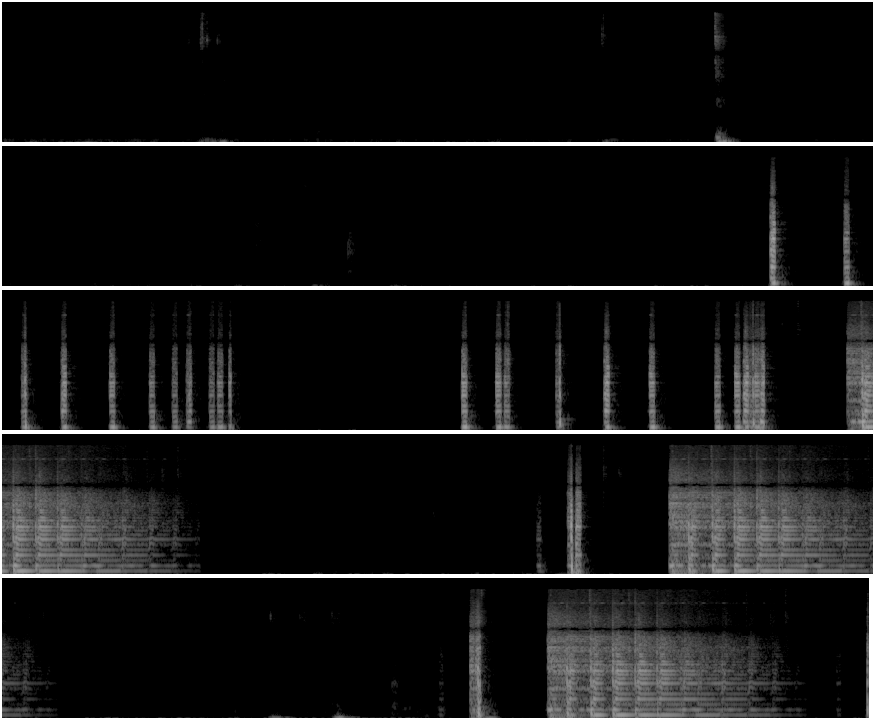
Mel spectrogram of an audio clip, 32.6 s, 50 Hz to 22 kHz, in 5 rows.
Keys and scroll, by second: 1.6 ctrl+z, 8.8 Delete, 18.9 space, 20.8 space, 24.1 space, 26.4 space, 28.6 Delete, 29.7 space, 31.9 space.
